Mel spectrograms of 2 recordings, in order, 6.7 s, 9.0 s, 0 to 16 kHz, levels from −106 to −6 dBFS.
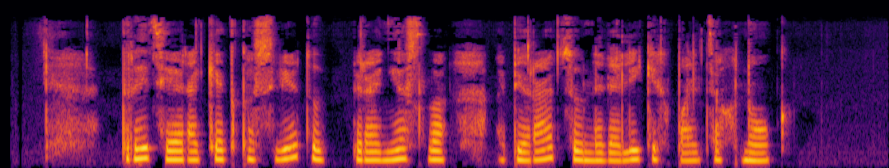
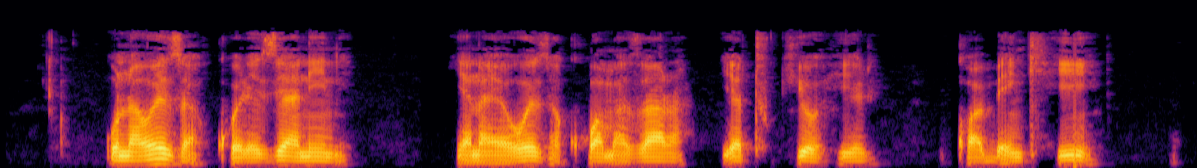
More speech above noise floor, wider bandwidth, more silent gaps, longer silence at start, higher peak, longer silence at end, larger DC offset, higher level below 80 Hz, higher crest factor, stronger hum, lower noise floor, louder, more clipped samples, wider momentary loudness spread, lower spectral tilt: second, 46 dB vs 65 dB; first, 11.5 kHz vs 8 kHz; neither; second, 0.3 s vs 0.8 s; second, -6 dBFS vs -2 dBFS; about the same, 0.8 s vs 0.8 s; neither; second, -70 dBFS vs -54 dBFS; about the same, 18 dB vs 18 dB; neither; second, -70 dBFS vs -83 dBFS; second, -24 LUFS vs -19 LUFS; neither; first, 15 LU vs 10 LU; about the same, -5.5 dB/octave vs -6 dB/octave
